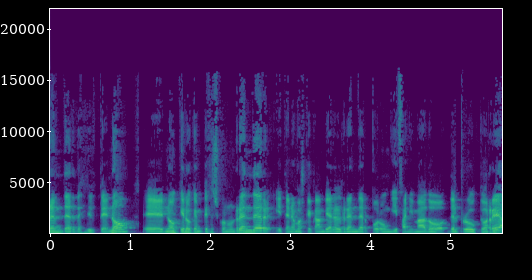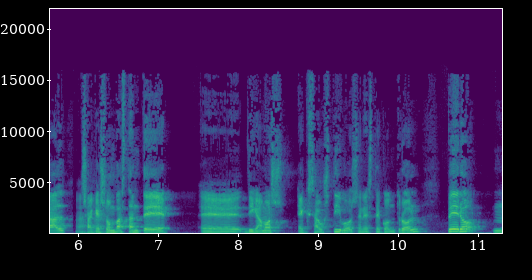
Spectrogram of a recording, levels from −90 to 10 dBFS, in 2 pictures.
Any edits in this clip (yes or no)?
yes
